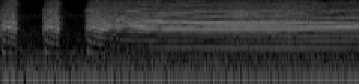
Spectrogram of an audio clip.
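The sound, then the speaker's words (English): An air horn sound effect played from a phone app, thin and tinny, gives two quick short blasts and then a long, sustained blare that holds steady until the end. “It almost sounds like a fucking goal horn”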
